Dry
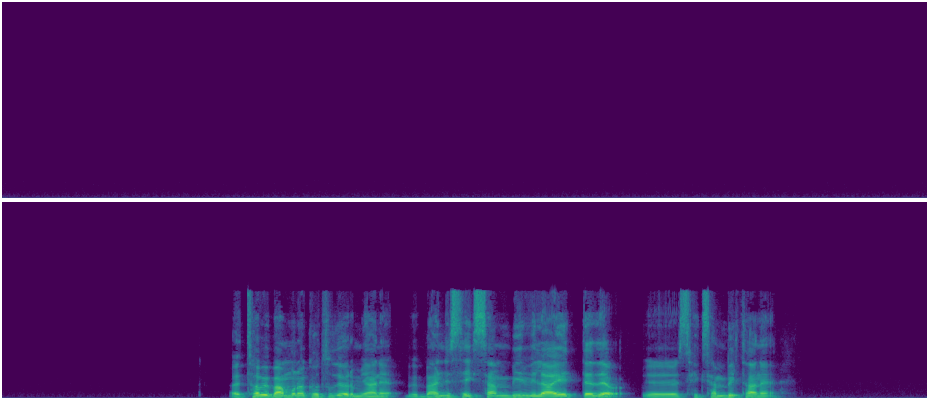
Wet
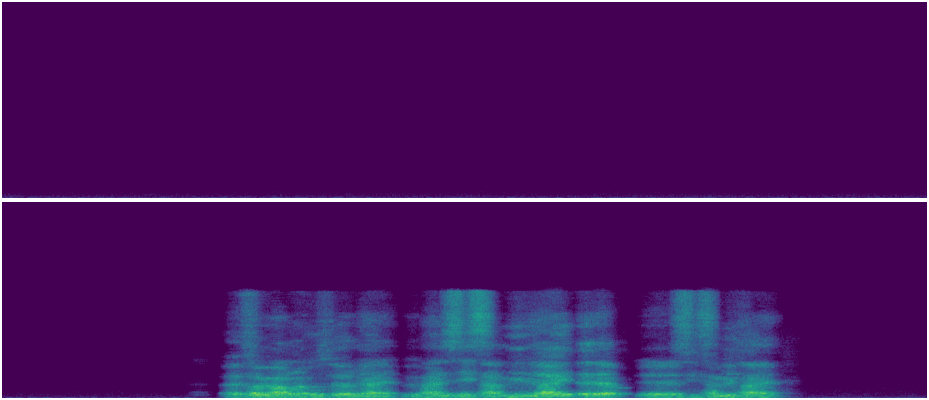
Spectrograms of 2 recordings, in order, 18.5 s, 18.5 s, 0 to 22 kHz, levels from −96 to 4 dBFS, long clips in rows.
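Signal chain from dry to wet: phase scrambler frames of 0.2 s; gain -2 dB

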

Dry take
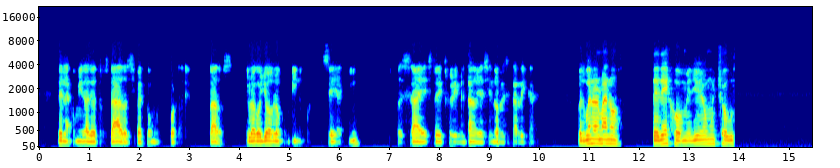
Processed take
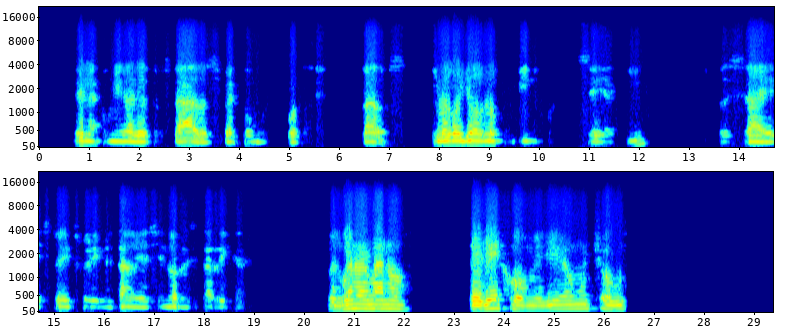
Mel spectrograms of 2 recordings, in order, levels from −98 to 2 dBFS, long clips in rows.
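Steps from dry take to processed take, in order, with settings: CVSD 64 kbps; plain phase-vocoder stretch 1.9×; Doppler distortion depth 0.25 ms; gain -6.5 dB

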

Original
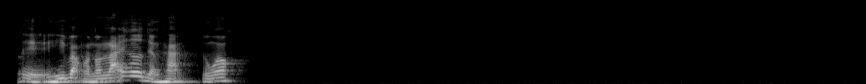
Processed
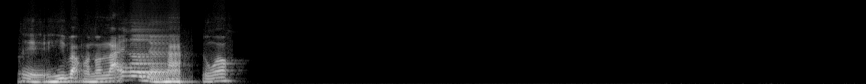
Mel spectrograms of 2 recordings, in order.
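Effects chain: in parallel at -11 dB: bit-crush 6-bit; 1.26–1.8 on the sum: flutter echo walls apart 6.8 m, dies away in 1.1 s; gain +2 dB

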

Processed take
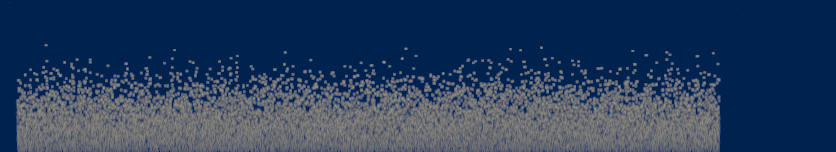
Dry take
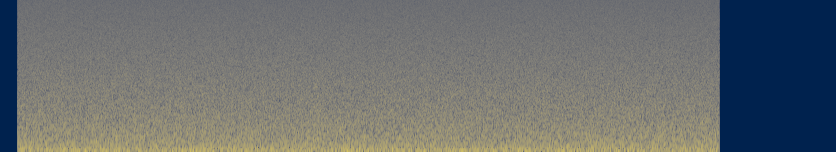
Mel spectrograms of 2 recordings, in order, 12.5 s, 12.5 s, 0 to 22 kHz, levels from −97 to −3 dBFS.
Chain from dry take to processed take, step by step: loudest bins only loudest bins 32; differentiator; gain +12 dB

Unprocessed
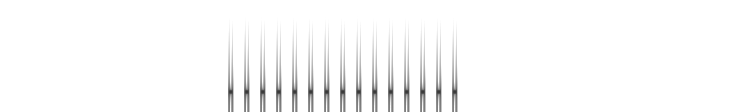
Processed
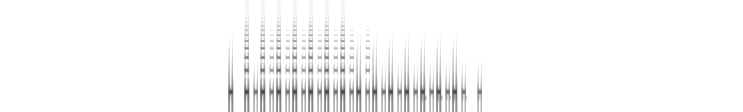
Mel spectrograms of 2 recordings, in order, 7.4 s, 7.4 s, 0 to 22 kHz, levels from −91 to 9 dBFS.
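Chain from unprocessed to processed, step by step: 2.33–3.45 sample leveller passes 3; 4.1–4.55 bell 400 Hz +5.5 dB 0.41 oct; echo 0.25 s -16 dB; gain -7 dB

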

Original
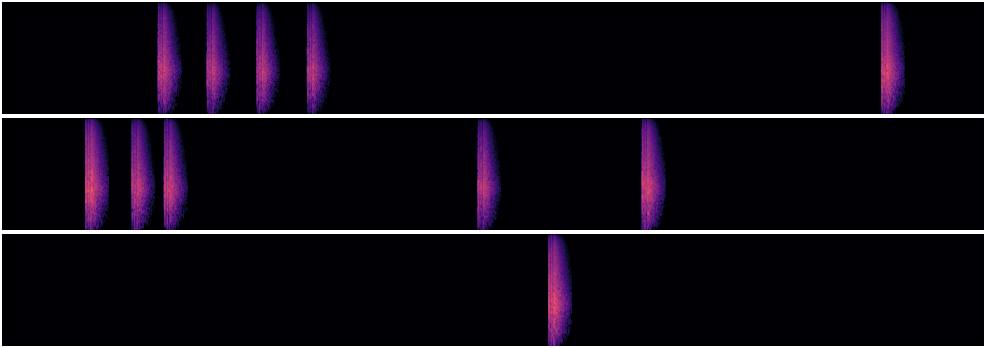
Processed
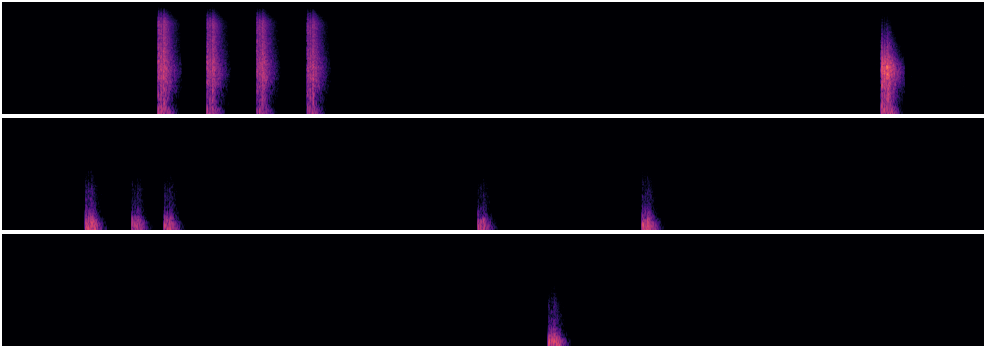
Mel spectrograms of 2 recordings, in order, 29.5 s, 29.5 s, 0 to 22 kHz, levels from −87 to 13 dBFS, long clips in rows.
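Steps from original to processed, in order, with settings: added harmonics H 6 -13 dB, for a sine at -4.5 dBFS; low-pass sweep 11000 Hz -> 160 Hz, 7.8–10.78; whisperiser; gain -2 dB

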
